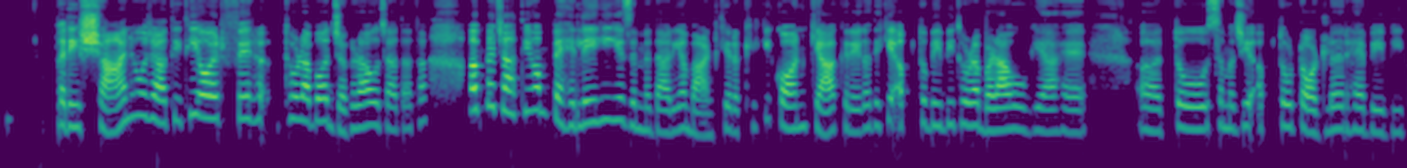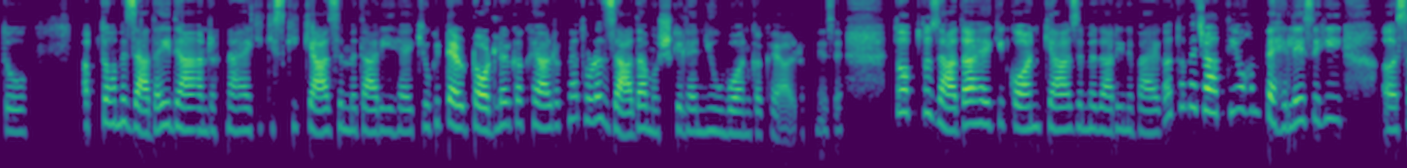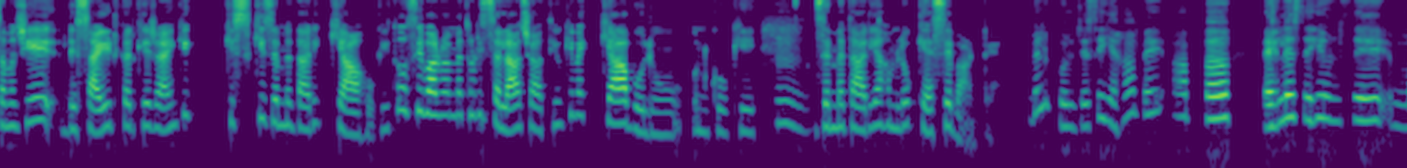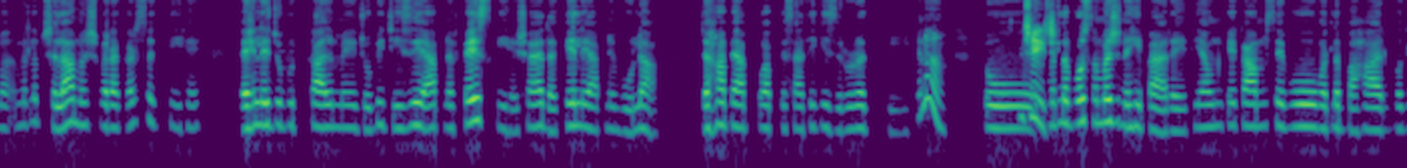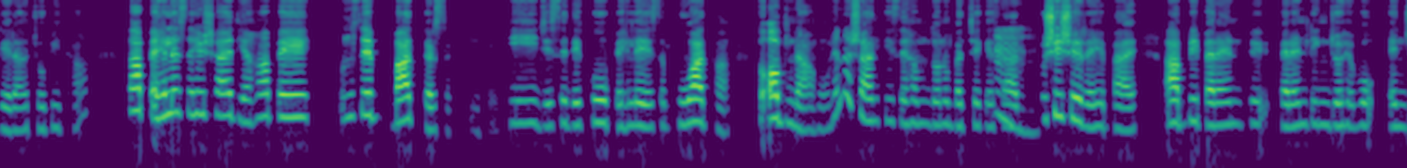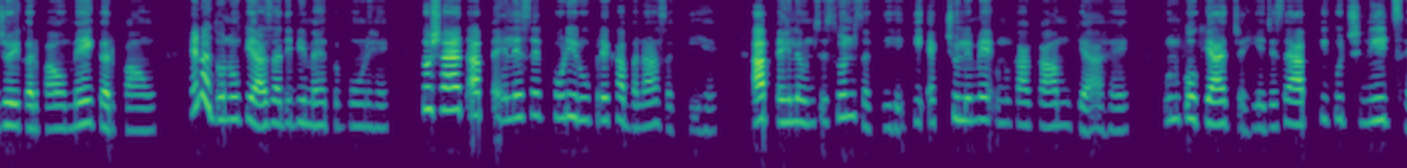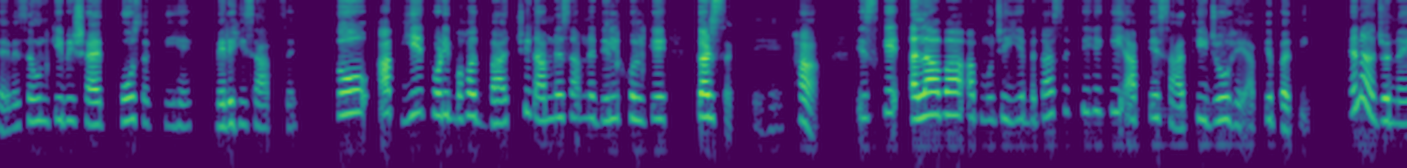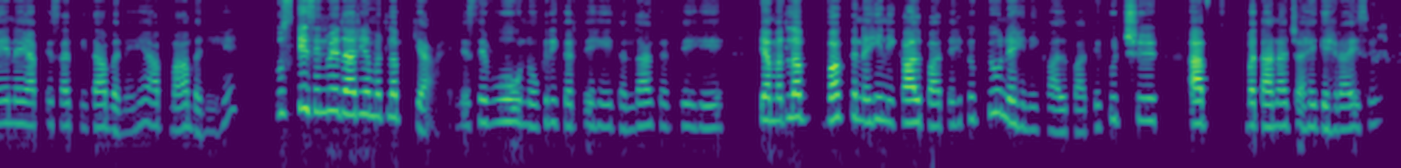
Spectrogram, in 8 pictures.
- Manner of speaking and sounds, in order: in English: "टौडलर"; in English: "बेबी"; in English: "ट टौडलर"; in English: "न्यूबॉर्न"; in English: "डिसाइड"; in English: "फ़ेस"; in English: "पैरेंटि पैरेंटिंग"; in English: "एन्जॉय"; in English: "एक्चुअली"; in English: "नीड्स"
- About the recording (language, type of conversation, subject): Hindi, advice, बच्चे के जन्म के बाद आप नए माता-पिता की जिम्मेदारियों के साथ तालमेल कैसे बिठा रहे हैं?
- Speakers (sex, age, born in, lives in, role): female, 25-29, India, India, advisor; female, 30-34, India, India, user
